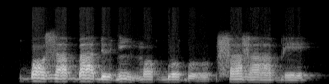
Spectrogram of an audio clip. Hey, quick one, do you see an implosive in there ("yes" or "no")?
yes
